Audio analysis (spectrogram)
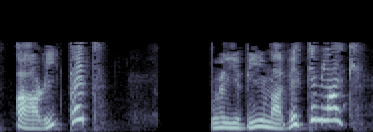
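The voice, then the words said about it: Weak put-on Geordie accent. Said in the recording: “That's my worst Geordie accent ever.”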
